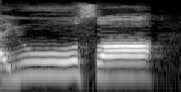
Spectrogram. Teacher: حفص هيقرأ بصاد مفتوحة وألف مادية بعدها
